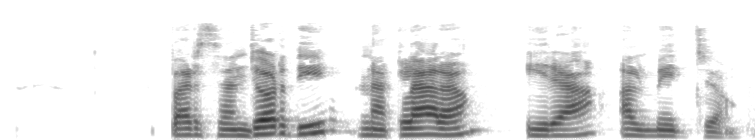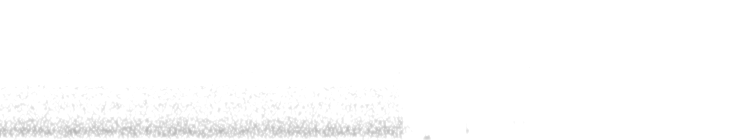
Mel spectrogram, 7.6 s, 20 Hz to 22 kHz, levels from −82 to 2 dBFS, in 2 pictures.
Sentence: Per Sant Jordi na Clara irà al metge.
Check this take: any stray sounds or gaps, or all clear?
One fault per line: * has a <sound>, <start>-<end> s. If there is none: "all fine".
all fine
